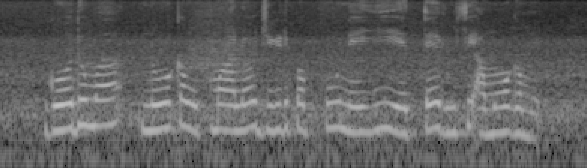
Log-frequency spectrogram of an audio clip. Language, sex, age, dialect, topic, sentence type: Telugu, female, 18-24, Utterandhra, agriculture, statement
